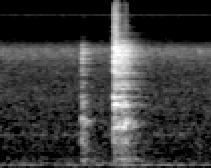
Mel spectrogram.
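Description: A metal cooking pot is set down on a kitchen stove, two quick clanks close together, the second louder, over a quiet low hum.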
